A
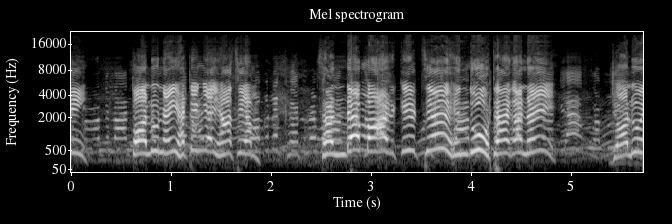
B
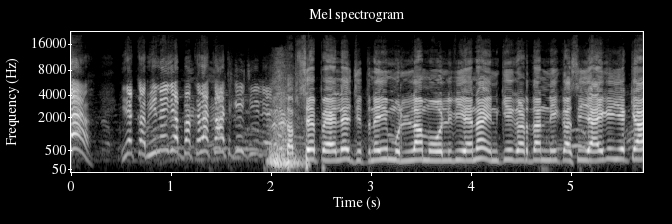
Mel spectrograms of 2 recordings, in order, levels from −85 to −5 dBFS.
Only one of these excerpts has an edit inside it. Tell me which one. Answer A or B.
B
